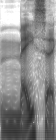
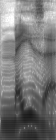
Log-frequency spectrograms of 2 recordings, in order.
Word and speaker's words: Maser: I also realized as well, I think when we started the show, I was calling it Mesa Cannon. It is. But it's Maser as in laser.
